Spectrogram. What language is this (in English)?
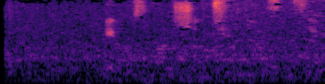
Urdu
